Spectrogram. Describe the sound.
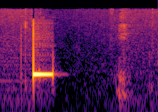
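A single short telephone tone marks an incoming call to a call-in line. The steady beep lasts a fraction of a second and is followed by silence, then a faint voice.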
